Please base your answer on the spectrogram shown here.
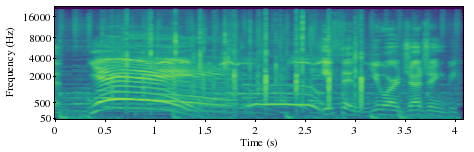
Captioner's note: crew cheers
